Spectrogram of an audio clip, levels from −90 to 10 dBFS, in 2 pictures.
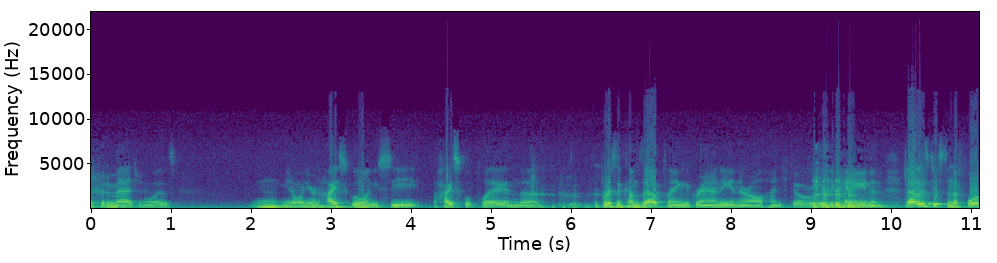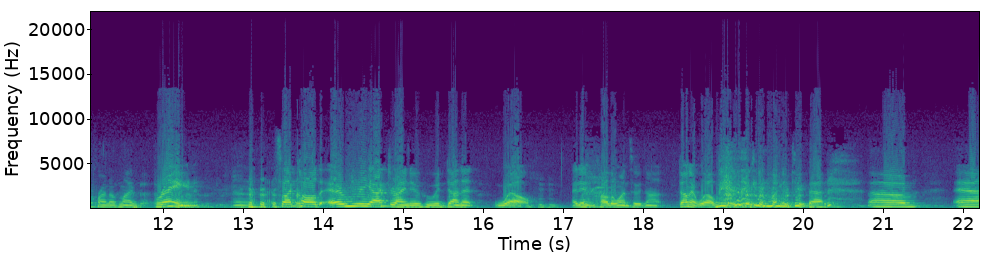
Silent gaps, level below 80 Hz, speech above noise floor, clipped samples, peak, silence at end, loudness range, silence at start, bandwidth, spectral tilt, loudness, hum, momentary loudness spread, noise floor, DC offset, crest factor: none; -38 dBFS; 26 dB; 0.1%; 0 dBFS; 0 s; 6 LU; 0 s; 9 kHz; -7.5 dB/octave; -10 LUFS; none; 13 LU; -36 dBFS; under 0.1%; 10 dB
